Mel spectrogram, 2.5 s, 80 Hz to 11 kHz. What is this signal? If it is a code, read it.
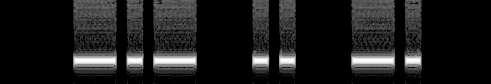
Morse code, heard as a keyed tone, about 18 wpm, spaced as for 15 wpm, 1000 Hz. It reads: KIN
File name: qotdfiles / 15wpm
